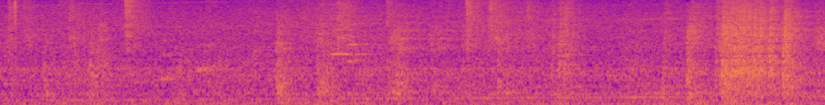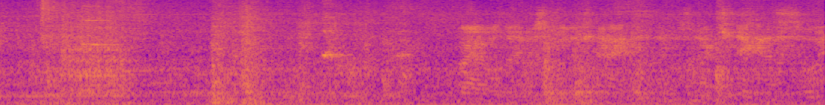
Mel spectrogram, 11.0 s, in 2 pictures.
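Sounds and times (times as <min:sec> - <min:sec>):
electric train interior hum: 0:00.0 - 0:11.0
knocks and clunks: 0:01.8 - 0:08.3.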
